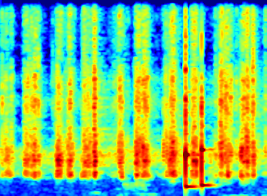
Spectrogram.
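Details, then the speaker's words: Old strut top mount with integrated rubber and bearing, removed and twisted by hand: dry, gritty, uneven scraping with a couple of sharp clicks from the worn bearing; may make steering feel heavier and cause underbody noise over small bumps. "これはトップゴムとベアリングがつながっている古いものですねこのようにして回転させましょう。色がとても渋いです。"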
